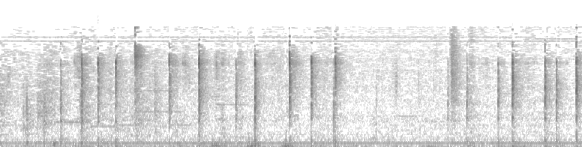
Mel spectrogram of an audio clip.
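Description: Handwriting while equations are worked out during a physics lecture: many quick, faint scratchy strokes in irregular bursts.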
